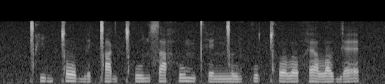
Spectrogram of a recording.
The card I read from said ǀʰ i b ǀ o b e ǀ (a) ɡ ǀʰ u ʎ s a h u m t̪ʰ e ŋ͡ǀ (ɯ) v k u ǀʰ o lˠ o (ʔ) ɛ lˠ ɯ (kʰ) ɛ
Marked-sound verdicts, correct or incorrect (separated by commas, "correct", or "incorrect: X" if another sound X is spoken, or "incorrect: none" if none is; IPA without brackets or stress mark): correct, correct, incorrect: h, incorrect: ɡ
